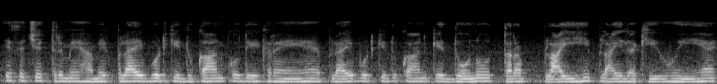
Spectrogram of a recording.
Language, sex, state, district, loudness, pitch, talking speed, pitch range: Hindi, male, Haryana, Rohtak, -17 LUFS, 140 Hz, 215 wpm, 135-145 Hz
